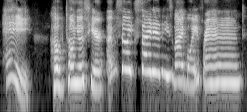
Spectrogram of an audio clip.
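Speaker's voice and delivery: put-on high, gushing girlfriend, stretching "He's my boyfriend"; teacher as Marie gushing about Tonio, very high; excited Marie. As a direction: squeal it like a girl in love. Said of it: "Marie is probably feeling".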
